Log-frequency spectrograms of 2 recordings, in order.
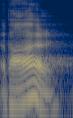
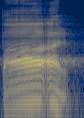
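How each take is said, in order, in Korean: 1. 첫 모음을 짧게 발음해요. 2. 첫 모음을 길게 늘여서 발음해요. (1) "짧게 발음하면" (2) "길게 하는"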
